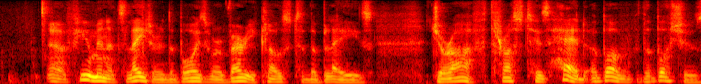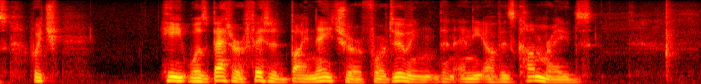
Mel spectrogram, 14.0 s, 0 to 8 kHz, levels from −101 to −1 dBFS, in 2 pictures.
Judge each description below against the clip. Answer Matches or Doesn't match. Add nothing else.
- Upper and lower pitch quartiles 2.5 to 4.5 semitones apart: Doesn't match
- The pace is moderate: Matches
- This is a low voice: Matches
